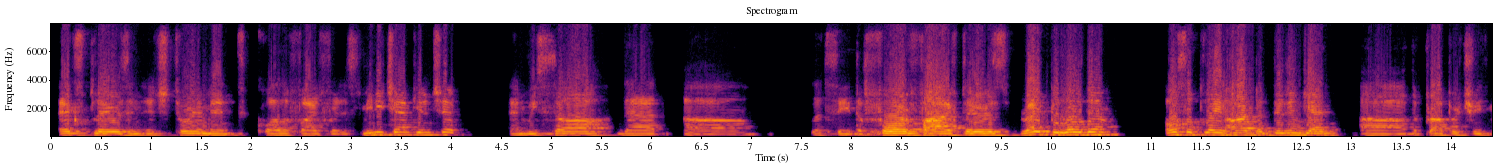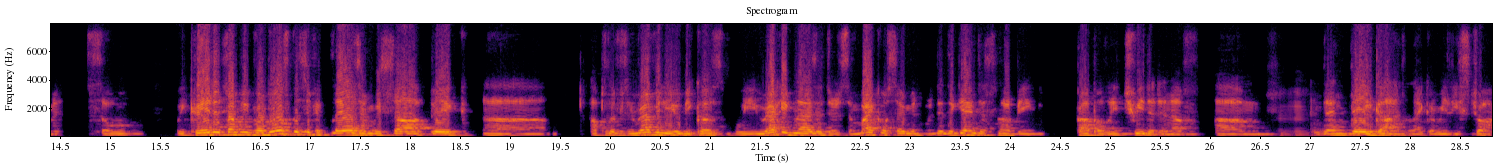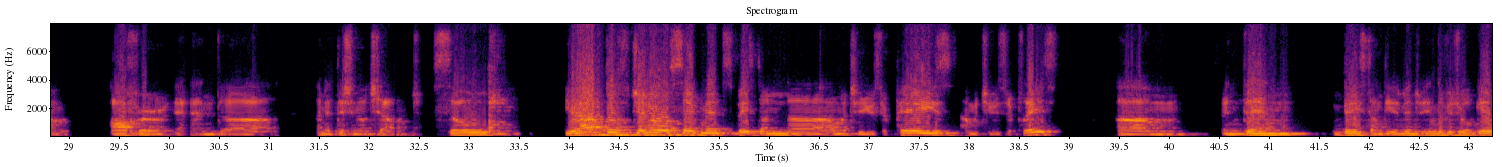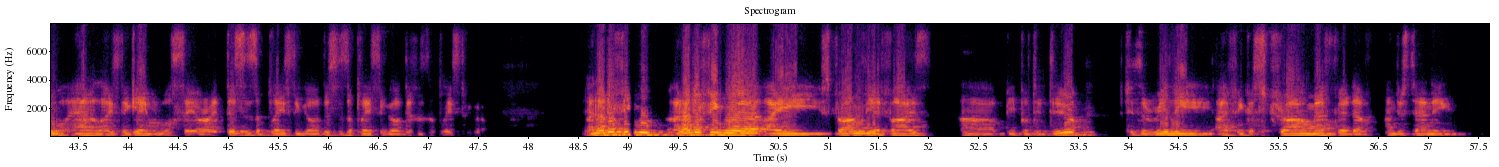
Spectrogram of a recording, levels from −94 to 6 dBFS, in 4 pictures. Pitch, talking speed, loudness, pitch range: 125 Hz, 170 wpm, -23 LUFS, 115-155 Hz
